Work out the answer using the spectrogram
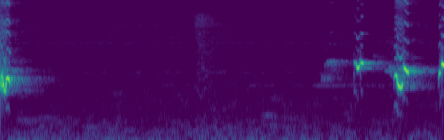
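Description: A Yellow-vented Bulbul gives one short note, then after a pause a quick bubbly phrase of mid-pitched gurgling notes. No other sounds.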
